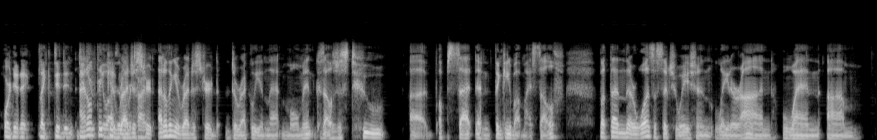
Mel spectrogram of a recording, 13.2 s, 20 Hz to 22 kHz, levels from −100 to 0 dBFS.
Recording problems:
high frequencies cut off; noticeable; nothing above 5.5 kHz

